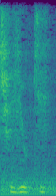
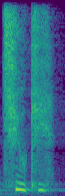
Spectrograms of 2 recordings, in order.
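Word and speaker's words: Chiyuki: Moi aussi, c'est ce que je préfère, ma petite Shiuki. Je crois que je m'appelle Chiuki.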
